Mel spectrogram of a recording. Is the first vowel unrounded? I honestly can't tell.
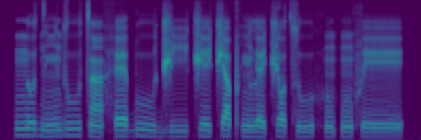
no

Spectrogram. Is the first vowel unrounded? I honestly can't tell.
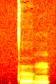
yes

